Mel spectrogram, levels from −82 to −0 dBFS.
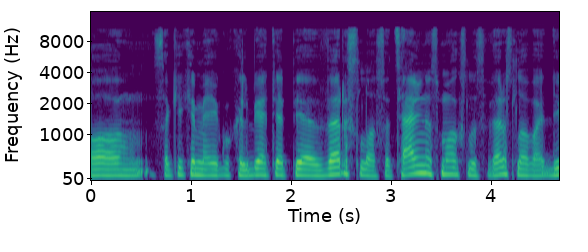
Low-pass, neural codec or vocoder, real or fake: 10.8 kHz; none; real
